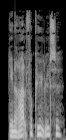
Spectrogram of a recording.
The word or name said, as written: generalforkølelse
